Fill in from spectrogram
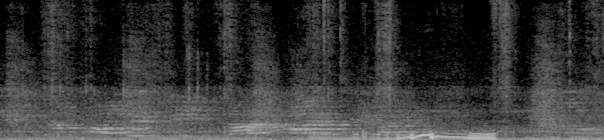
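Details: Male rock pigeon, grumpy and bullying other pigeons, gives a single short, wavering coo that dips and rises near the end, after faint background chatter.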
